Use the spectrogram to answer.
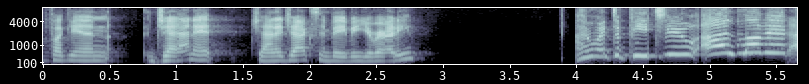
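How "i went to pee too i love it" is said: much higher, louder gushing; gushy squeal. Real, not acted. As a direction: coo at the cuties in the chat. Gushing at the chat.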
